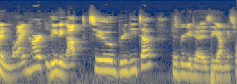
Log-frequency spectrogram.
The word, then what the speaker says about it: Brigitte: newest character um Jamie I believe it's Bridget it is pronounced Brigitta she is from I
